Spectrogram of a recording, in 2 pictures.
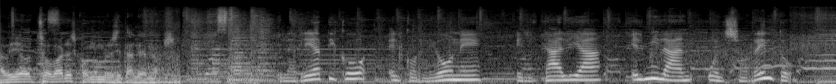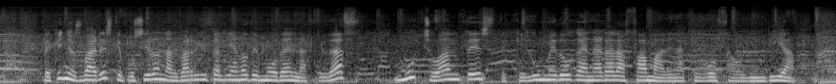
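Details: Adult narrator; normal speech.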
